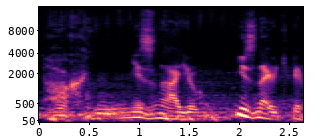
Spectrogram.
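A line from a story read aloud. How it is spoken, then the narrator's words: Mumbling. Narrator (Russian): пробормотал управдом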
